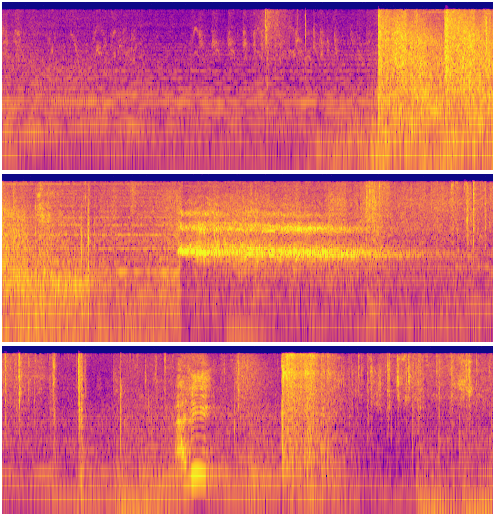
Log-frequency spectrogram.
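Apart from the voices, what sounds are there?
gunshot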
